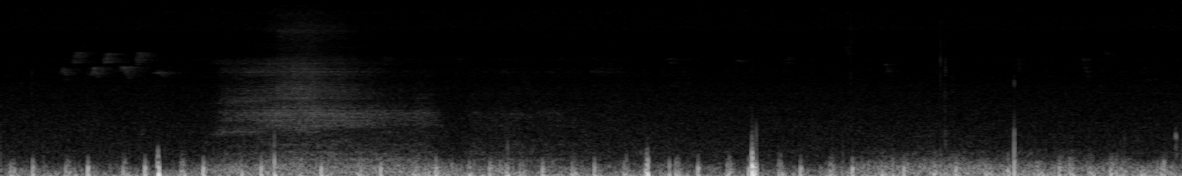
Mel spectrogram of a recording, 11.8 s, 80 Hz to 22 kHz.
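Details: Stethoscope chest auscultation of a 35-year-old man moving over mitral, tricuspid, pulmonary and aortic areas: steady low lub-dub heartbeats with a brief rubbing scratch and faint chirps early on; normal heart sounds.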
